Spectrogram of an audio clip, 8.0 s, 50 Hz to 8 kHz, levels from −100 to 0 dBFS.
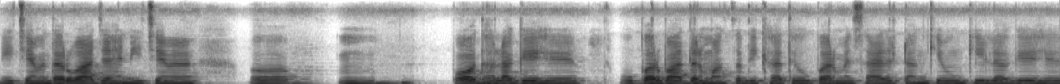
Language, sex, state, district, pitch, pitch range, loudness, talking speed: Chhattisgarhi, female, Chhattisgarh, Raigarh, 200 Hz, 195-205 Hz, -19 LUFS, 175 wpm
